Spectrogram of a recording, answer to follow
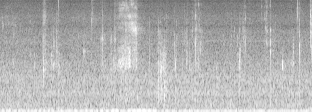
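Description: Faint chewing of ramen noodles, with small scattered mouth clicks and a short soft hiss about two and a half seconds in, over a low steady hum.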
